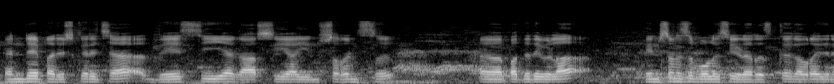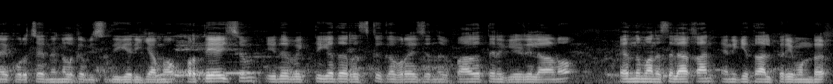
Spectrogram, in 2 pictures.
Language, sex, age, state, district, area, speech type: Malayalam, male, 45-60, Kerala, Alappuzha, urban, read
